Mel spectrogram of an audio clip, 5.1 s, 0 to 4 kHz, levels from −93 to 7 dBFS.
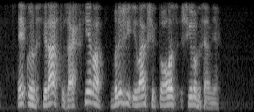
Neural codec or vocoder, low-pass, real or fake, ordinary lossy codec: codec, 16 kHz, about 1 kbps, DyCAST, with the encoder's durations; 3.6 kHz; fake; Opus, 32 kbps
